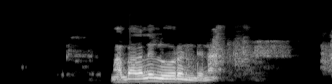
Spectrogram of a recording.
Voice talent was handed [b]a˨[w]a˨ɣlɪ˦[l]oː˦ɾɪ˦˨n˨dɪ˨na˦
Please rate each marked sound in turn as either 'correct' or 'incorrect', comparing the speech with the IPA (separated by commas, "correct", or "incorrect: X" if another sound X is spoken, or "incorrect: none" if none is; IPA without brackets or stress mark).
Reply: incorrect: m, incorrect: b, correct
